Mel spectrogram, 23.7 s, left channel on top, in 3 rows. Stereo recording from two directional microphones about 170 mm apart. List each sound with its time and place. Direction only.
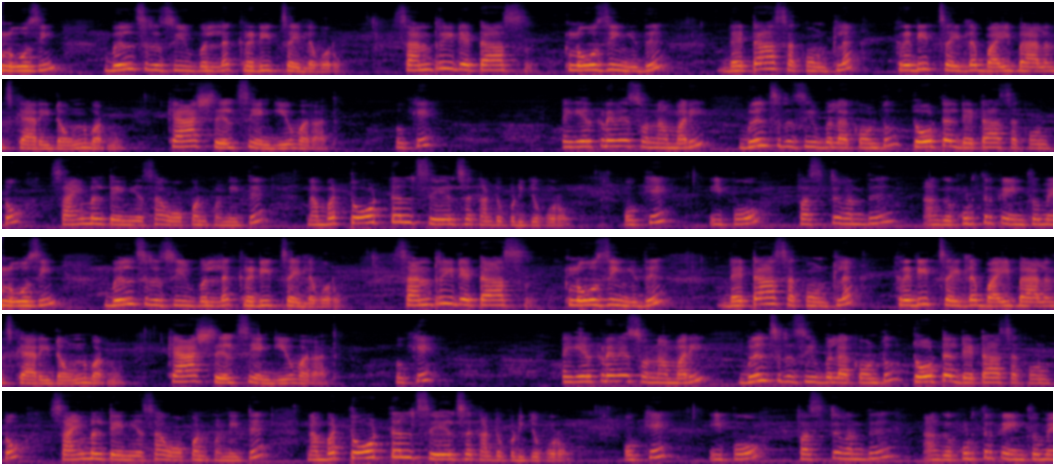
0.0 s a woman's voice: 10° left (ahead or behind)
